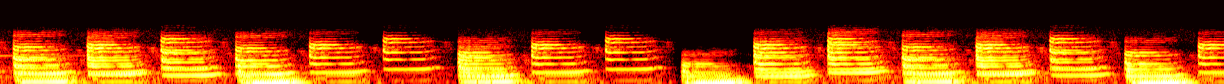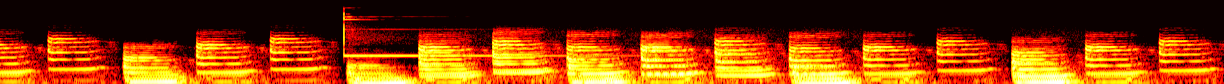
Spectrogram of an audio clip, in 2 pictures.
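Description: Music built from a sampled cat meow, pitched into a fast run of notes at about four a second over a low bass thump about once a second. It sounds like an old-school RPG theme.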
